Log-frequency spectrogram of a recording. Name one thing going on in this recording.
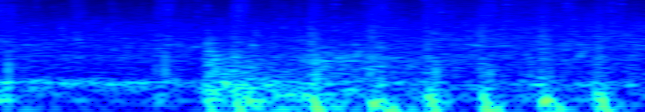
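Heavy boots thud quickly on a metal floor.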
